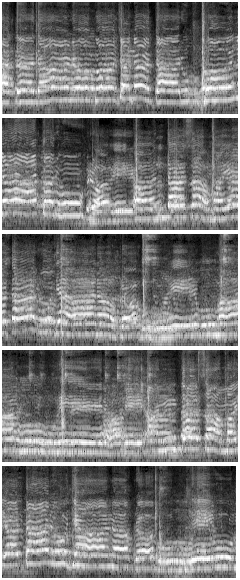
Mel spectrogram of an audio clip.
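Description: Gujarati devotional bhajan music: a continuous melody that wavers in pitch, with percussion strokes at intervals.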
